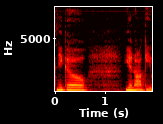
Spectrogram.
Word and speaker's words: Nekoyanagi: I had never really looked up the pronunciation, but it's Nekoyanagi, which is pretty, pretty purple.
